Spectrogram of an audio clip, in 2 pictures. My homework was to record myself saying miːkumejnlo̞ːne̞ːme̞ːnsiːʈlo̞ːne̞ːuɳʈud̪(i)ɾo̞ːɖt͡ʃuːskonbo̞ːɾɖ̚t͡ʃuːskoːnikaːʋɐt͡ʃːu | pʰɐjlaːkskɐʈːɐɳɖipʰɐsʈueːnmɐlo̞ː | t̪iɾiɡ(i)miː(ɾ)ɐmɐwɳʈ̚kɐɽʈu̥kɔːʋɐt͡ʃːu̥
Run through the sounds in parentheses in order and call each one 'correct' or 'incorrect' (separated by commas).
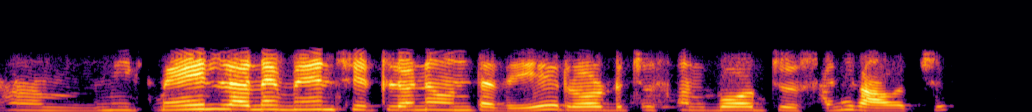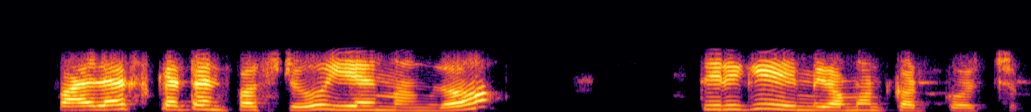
correct, correct, correct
